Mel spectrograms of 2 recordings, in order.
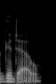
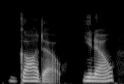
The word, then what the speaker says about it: Godot: But Samuel Beckett, who wrote the play in French first, he pronounced it Godot, stressing the end.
